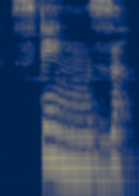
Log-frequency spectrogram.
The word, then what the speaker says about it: stings: that's our glued sound stings sounds like a Z but it is suffix s so you should have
